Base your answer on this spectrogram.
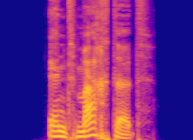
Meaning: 1. past participle of entmachten 2. inflection of entmachten: third-person singular present 3. inflection of entmachten: second-person plural present
- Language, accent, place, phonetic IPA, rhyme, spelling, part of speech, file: German, Germany, Berlin, [ɛntˈmaxtət], -axtət, entmachtet, verb, De-entmachtet.ogg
